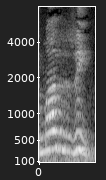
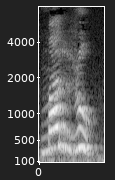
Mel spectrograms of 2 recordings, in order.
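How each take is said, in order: First: The word ends with an i vowel. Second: The word ends with an u vowel. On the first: "or marri" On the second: "I didn't say marru"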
